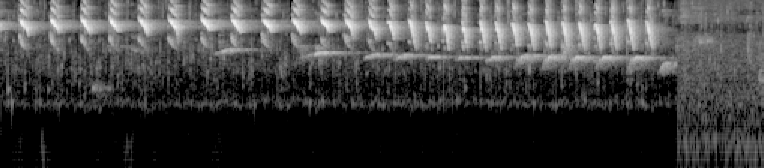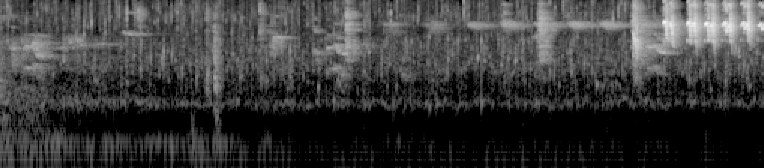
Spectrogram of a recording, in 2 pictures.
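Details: Velvet-fronted nuthatch training master with cililin-style filler: a long, fast, high trill over a descending series of short lower whistles, a quiet gap with faint chips, then a renewed dense high trill.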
